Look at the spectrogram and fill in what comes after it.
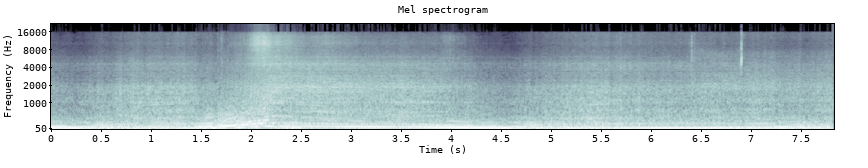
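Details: BMW E34 520i at a high, oscillating idle with two throttle blips that settle back unevenly; it later stalls in Drive and won't restart. Owner suspected a vacuum leak; the intake air temperature sensor was found reading -36°C.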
